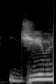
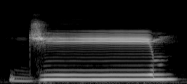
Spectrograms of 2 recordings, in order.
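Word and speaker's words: ج: one dude is sided Jim has a long light sound it is pronounced from the middle of the tongue and roof of the top of mouth so you can read after me Jim read once again right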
